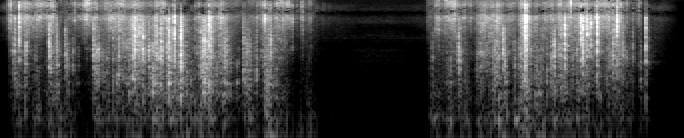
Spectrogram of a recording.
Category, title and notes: Sound effects > Objects / House appliances
OBJBag-Samsung Galaxy Smartphone, CU Paper, Fold, Unfold Nicholas Judy TDC
A paper bag folding and unfolding.
paper, bag, Phone-recording, unfold, fold, foley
